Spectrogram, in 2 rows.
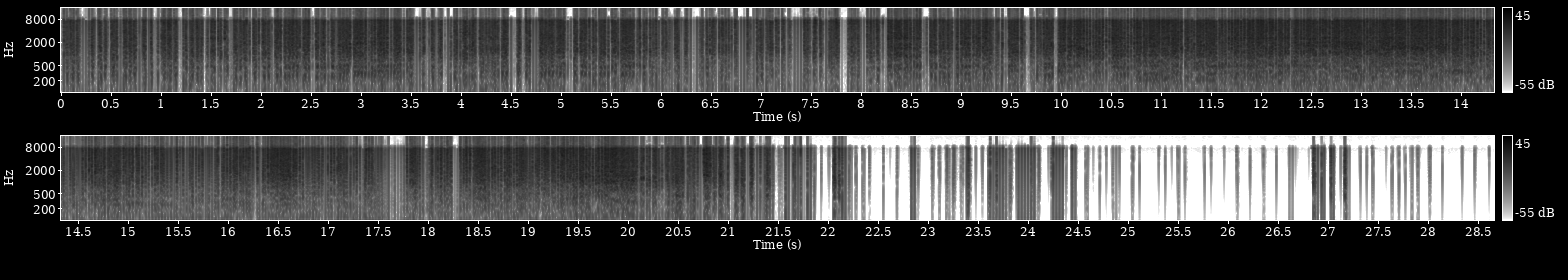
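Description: KTM dirt bike engine running hard on a sandy hill climb, picked up by a bike-mounted camera and so loud that it is overloaded and crackling. About 22 seconds in the sound cuts out, leaving only scattered short crackles.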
